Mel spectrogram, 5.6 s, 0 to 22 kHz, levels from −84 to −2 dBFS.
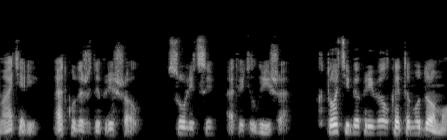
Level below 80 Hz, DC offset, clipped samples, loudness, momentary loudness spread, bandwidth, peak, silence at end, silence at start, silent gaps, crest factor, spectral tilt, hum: -80 dBFS; under 0.1%; under 0.1%; -28 LUFS; 11 LU; 9 kHz; -6 dBFS; 0 s; 0 s; 0.56-0.61 s, 1.89-2.04 s, 2.76-2.80 s, 3.68-3.92 s; 22 dB; -4 dB/octave; none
